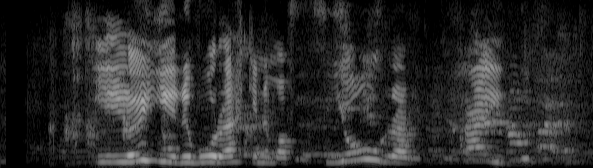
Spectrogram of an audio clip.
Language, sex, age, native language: Icelandic, female, 11, Icelandic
